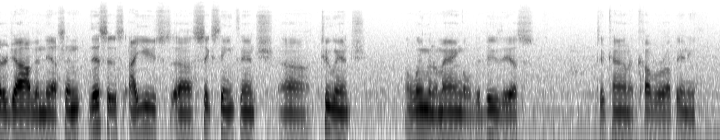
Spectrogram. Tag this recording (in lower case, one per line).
speech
